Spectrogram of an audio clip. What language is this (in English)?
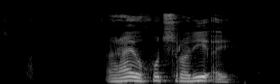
Abkhazian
